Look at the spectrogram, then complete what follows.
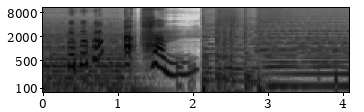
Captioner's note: laughing; clearing throat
